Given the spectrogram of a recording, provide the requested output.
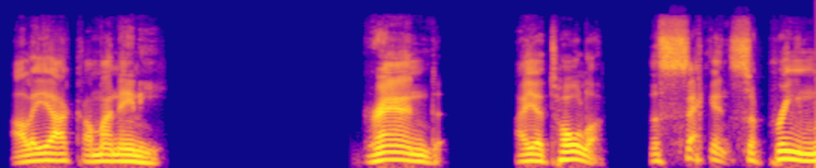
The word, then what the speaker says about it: Khamenei: I know we say Ali Khamenei, but that's not how you say it. You say Ali Khamenei.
